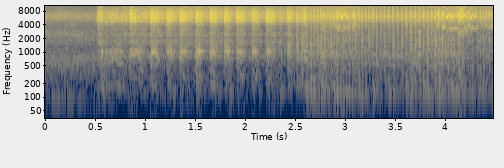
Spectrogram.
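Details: 2000 Hindustan Ambassador with Stride engine, former tourist taxi: starter cranks at roughly three turns a second, the engine fires and settles into an even idle with no knock; starts and runs healthy.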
